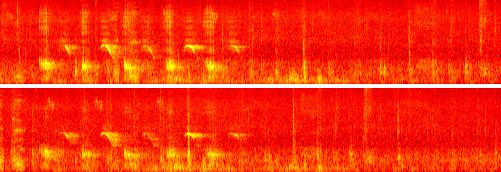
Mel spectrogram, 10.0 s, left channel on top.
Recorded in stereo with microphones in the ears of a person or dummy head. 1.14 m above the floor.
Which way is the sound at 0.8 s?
55° left (ahead or behind).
